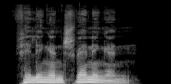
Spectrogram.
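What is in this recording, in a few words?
"Villingen-Schwenningen", German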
